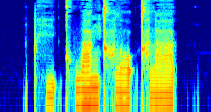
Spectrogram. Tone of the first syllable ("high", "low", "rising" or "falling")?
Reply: low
